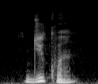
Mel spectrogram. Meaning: quince (pear-shaped fruit of a small tree of the rose family) (Cydonia oblonga)
- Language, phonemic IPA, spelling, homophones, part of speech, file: French, /kwɛ̃/, coing, coin / coings / coins, noun, Fr-coing.ogg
